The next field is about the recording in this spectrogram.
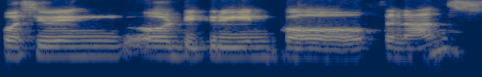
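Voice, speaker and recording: A man with an Indian accent speaks at a fairly high pitch. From India, Karnataka family, raised in Maharashtra. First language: Kannada. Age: 20s. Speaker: MBA student mentor. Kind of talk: webinar Q&A.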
